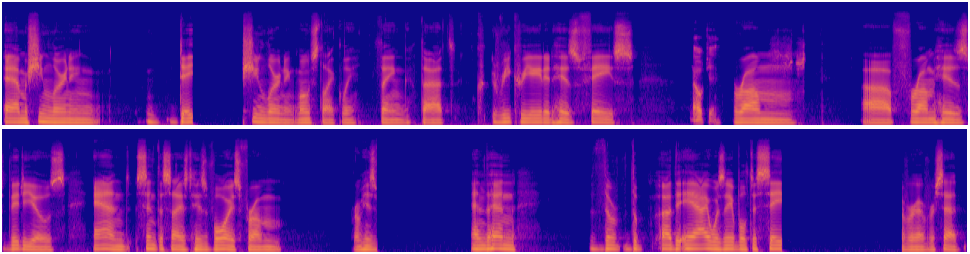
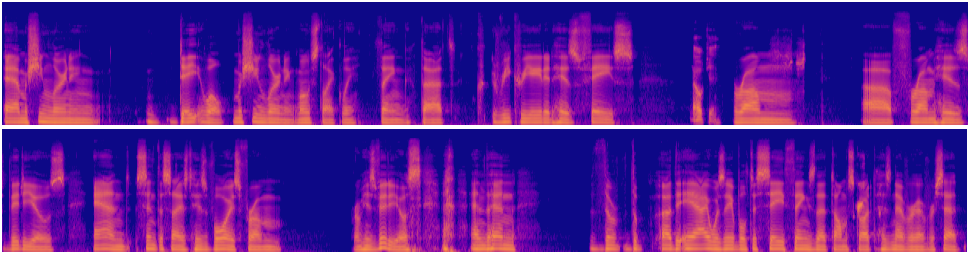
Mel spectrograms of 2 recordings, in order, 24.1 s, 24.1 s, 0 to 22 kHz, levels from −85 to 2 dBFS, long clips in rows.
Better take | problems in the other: second | audio cutting out; at 2.5 s for 0.5 s, at 17 s for 1 s and at 22 s for 1.5 s

